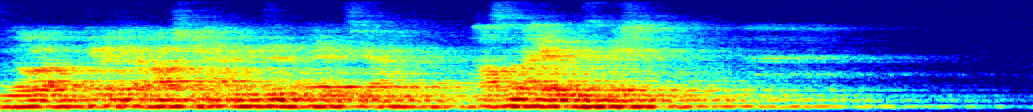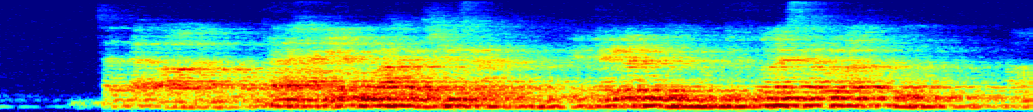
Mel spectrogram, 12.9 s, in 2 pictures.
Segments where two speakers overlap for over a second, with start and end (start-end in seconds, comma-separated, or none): 8.1-9.5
